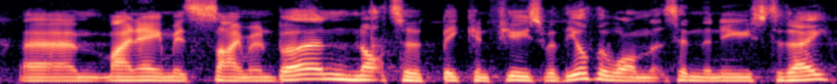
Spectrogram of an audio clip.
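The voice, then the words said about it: Northwest English accent. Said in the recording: “As you can probably tell from my accent, I'm not from over here, so I live sort of just outside of Preston in the northwest of England”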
